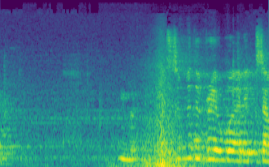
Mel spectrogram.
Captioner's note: air whooshing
